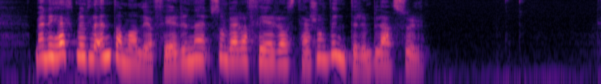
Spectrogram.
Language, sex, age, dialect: Faroese, female, 36-60, Suðurstreymoy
